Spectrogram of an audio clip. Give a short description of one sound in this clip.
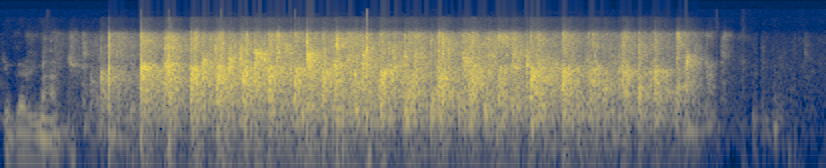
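A small audience applauds.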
